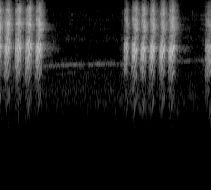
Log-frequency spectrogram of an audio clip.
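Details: Magpie giving harsh, rattling chatter: two bursts of about five rasping notes each, delivered quickly, separated by a pause with a faint steady tone in the background.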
